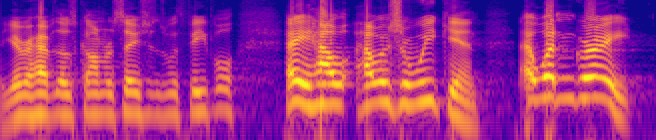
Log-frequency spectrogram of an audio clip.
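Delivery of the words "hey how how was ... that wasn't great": acted exchange. Acted small-talk exchange.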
